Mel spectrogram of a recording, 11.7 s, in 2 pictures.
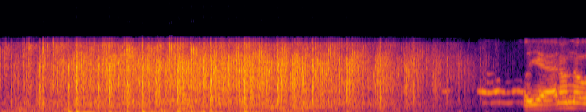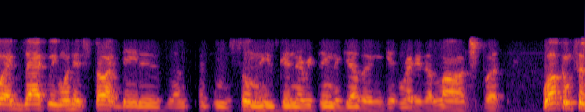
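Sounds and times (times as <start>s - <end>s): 
crowd applause: 0.0s - 5.0s
speech: 5.4s - 11.7s.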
